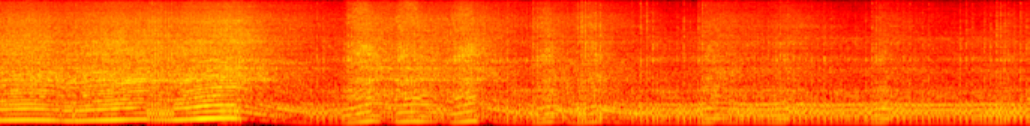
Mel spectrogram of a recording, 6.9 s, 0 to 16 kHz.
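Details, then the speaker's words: Kraftworld KW-5800 58cc Chinese chainsaw after repairs restored a fuel pulse, carburetor refitted, cover off: catches and holds on choke, revs rising and dropping unevenly; keeps running and revs, though needles are a little off and need dialing in. "you know we're a little off but playing with the choke I was able to keep it running and rev it up"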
